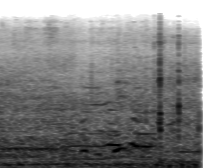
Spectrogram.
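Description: Steady wind and road rumble on a camera riding along on a bicycle over a concrete road, with two or three sharp clicks about a second and a half in.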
